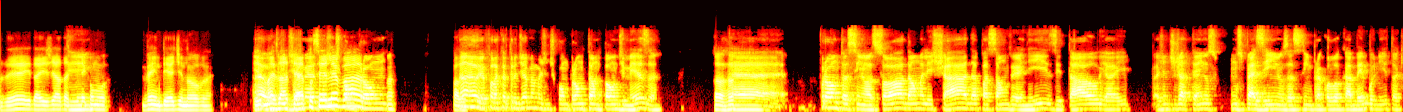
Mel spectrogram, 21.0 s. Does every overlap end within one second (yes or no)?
no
